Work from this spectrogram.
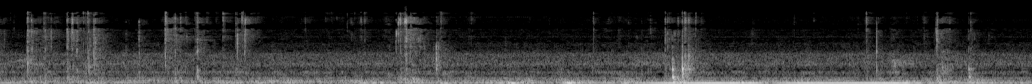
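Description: A solid, palm-sized pink bar soap held in one hand is sliced into small cubes with a utility knife blade, and the soap chips fall onto the pink surface below. Crisp, bright cutting clicks and crackles repeat at a quick, uneven pace over a steady low rumble that swells toward the end.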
